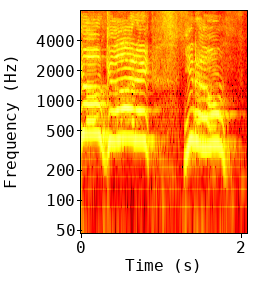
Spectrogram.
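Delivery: very high-pitched, desperate cry.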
